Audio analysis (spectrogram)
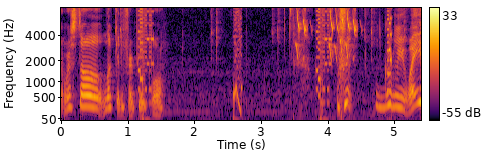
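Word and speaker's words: Gumi: It's spelled G-U-M-I. Gummi. Gummi. Gummi. Fiona. Either one. I just finished speaking with the head nun of Hazakura Temple. She testified. Sounds like Gummi. It's two Japanese words.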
